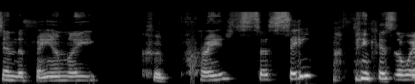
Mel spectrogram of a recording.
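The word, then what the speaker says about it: Cupressaceae: It's in the family Cupraceae, I think is the way Good it's pronounced. job. Yes, Cupraceae.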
